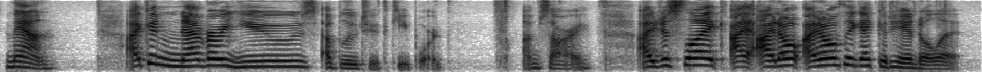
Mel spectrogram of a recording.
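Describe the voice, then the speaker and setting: This young livestream host, whose first language is Chinese, chats casually, thanks her viewers, and tries greetings in lots of languages. Her slightly high voice is expressive, bright, and forceful, delivered at normal speed with faint background music.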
